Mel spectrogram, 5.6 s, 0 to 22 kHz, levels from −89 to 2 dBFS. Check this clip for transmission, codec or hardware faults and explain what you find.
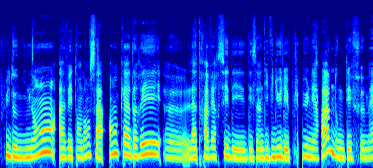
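One fault: a Bluetooth dropout from 4.46 to 4.54 s, right after "traversée des individus les". The speech cuts to silence for about 73 ms, then resumes further along as if it had kept playing. That's likely a handful of wireless packets arriving too late and getting discarded.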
